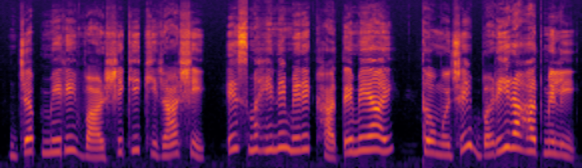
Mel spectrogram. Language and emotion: Hindi, happy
